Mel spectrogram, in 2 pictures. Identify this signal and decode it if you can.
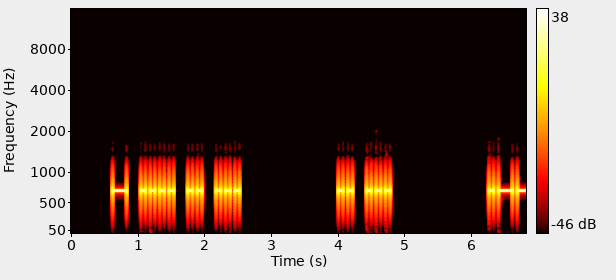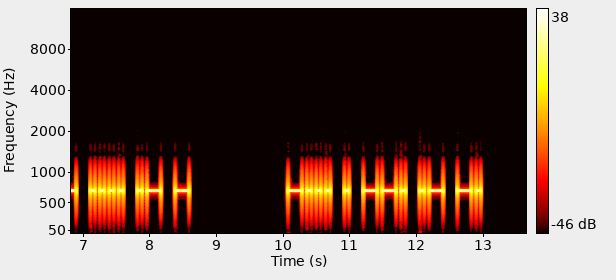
Morse code, heard as a keyed tone, about 17 wpm, 700 Hz. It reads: THIS IS WHAT BEGAN
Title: 3x Word-Spacing - Sentences from Top 300 Words - 17wpm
